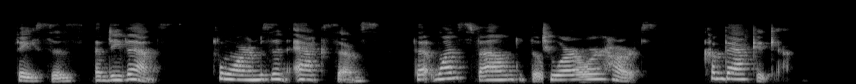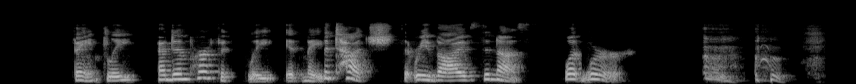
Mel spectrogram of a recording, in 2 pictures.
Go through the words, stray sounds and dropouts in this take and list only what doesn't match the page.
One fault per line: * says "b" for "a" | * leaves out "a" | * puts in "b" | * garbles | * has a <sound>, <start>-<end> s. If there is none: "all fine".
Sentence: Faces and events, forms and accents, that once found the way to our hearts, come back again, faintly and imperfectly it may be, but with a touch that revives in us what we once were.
* leaves out "way"
* leaves out "be but with"
* leaves out "we once"
* has a cough, 15.6-16.8 s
